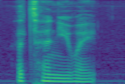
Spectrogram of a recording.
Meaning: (verb) 1. To reduce in size, force, value, amount, or degree 2. To make thinner, as by physically reshaping, starving, or decaying 3. To become thin or fine; to grow less 4. To weaken 5. To rarefy
- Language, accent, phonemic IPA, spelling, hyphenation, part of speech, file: English, US, /əˈtɛn.juˌeɪt/, attenuate, at‧ten‧u‧ate, verb / adjective, En-us-attenuate.ogg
